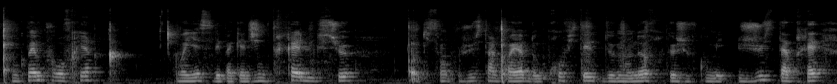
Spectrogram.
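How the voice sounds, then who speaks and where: Over noticeable background noise, a woman speaks in a very deep, low pitch with fairly even intonation. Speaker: lifestyle vlogger. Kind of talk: vlog with sponsored product pitch. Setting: at home at night. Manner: soft-spoken. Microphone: poor sound quality.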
